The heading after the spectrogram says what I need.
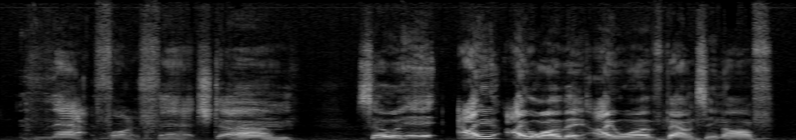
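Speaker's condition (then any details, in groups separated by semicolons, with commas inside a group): Cerebral palsy; from birth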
